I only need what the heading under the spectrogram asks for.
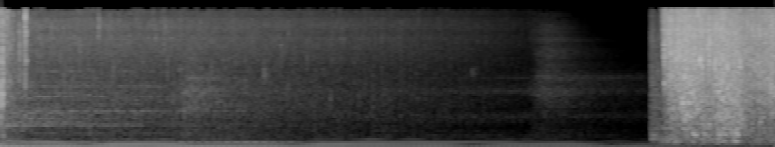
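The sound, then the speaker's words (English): A low, steady rumble fills the background until a bucket of ice-cold water is suddenly dumped onto a man's head, a loud splashing gush that continues to the end. “Tallman jerks awake as ice-cold water is dumped onto his head.”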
